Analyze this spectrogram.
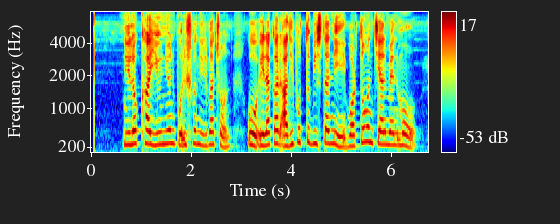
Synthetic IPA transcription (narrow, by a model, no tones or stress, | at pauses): nilokʰːajunionpoɾiʃod̪niɾbat͡ɕon | oelakaɾa̰d̪ʱipot̪ːobist̪aɾnijebɔɾt̪omant͡ɕeaɾmɛnmo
